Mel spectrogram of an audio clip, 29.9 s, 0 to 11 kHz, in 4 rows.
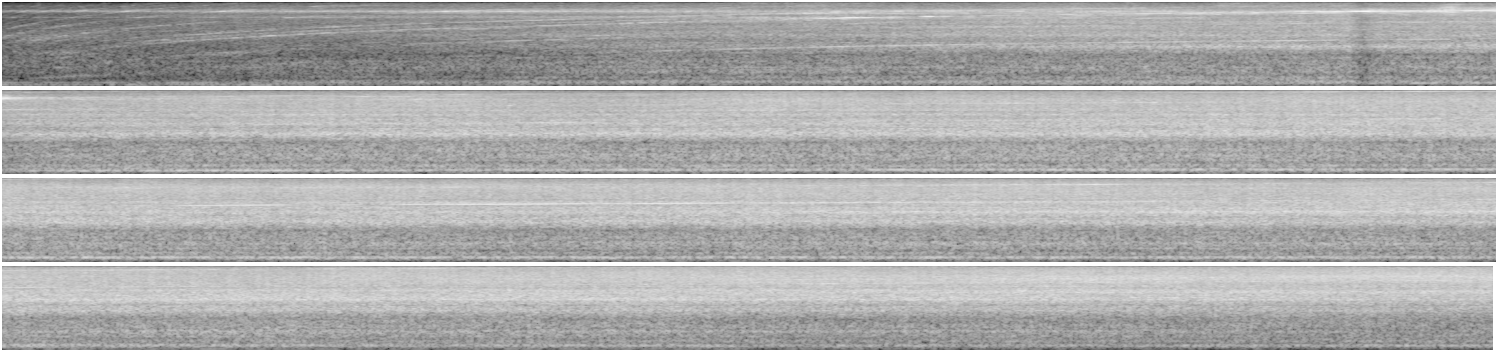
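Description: Airbus H145 air ambulance helicopter's turbine engines starting up: a whine that rises in pitch and grows louder over the first eight seconds or so, then holds as a steady high turbine whine as the rotor runs.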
